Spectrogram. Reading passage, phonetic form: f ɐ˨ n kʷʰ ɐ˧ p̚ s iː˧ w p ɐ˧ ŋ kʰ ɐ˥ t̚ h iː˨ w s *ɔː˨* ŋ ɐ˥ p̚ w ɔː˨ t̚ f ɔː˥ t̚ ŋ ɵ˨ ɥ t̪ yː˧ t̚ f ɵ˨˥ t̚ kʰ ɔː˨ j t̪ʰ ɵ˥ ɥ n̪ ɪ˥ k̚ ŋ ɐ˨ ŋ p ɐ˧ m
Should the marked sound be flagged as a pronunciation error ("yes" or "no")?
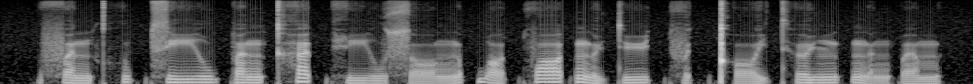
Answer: yes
